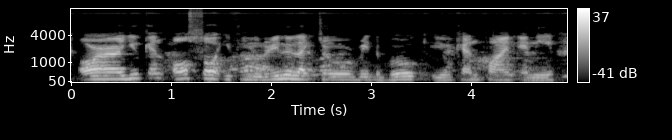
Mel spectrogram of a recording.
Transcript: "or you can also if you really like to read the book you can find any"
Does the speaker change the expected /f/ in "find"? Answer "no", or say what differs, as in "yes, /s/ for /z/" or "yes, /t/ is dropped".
no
